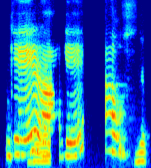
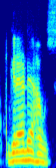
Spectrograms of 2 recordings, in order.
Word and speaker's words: geradeaus: গ্রেডে হাউস, আউস হবে কিন্তু, তাই না?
